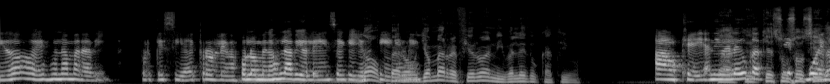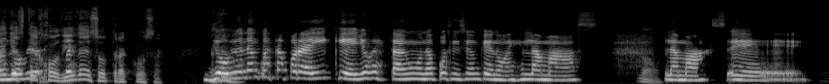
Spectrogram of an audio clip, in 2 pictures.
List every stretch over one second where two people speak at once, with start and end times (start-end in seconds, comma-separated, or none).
2.3-4.3, 7.1-9.2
